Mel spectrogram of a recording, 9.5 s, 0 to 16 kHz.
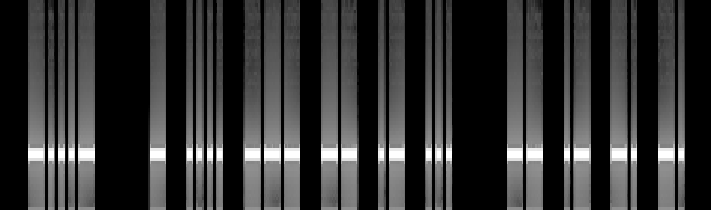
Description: Morse code, heard as a keyed tone, about 18 wpm, spaced as for 15 wpm, 1000 Hz. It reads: <BT> THOMAS MANN
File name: qotdfiles / 15wpm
